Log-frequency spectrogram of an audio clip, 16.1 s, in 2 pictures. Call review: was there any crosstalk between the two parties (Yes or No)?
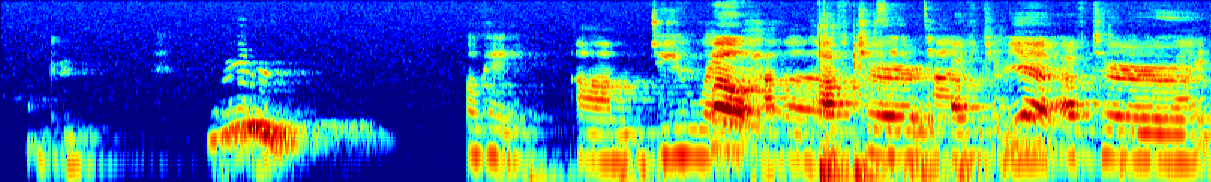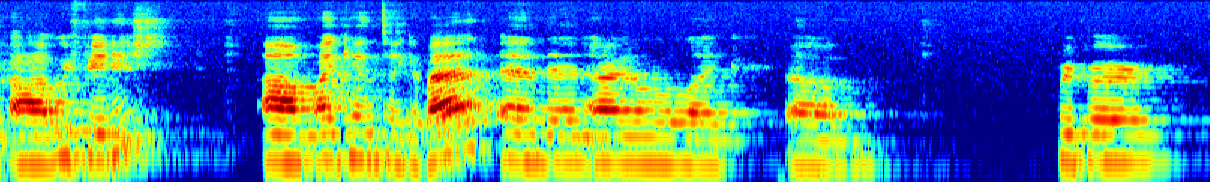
Yes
